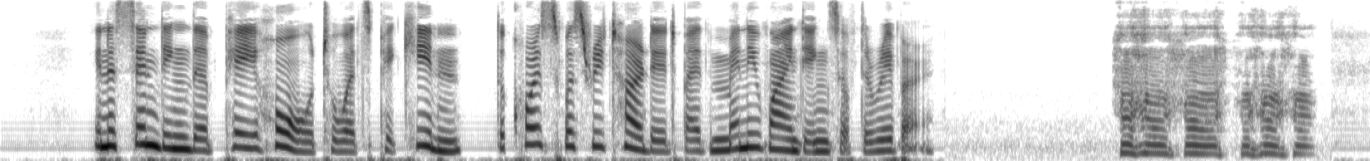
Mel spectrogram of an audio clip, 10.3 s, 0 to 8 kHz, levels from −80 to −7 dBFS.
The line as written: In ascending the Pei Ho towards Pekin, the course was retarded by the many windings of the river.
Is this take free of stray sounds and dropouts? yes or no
no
